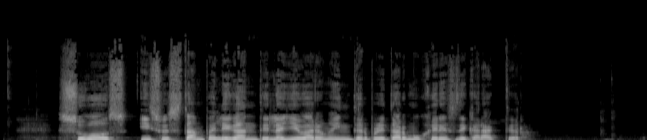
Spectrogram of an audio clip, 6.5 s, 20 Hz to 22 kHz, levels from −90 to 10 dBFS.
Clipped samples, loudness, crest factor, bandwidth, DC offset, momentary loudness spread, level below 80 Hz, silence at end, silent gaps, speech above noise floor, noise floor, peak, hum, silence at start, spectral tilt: under 0.1%; -28 LUFS; 16 dB; 15 kHz; under 0.1%; 9 LU; -68 dBFS; 1.3 s; none; 54 dB; -81 dBFS; -12 dBFS; none; 0.6 s; -6 dB/octave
